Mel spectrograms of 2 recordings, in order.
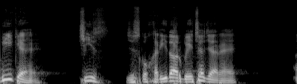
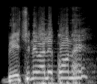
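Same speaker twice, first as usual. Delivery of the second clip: high, loud call to the hall; loud rhetorical question; 6 dB louder than usual. Acted. Preacher asking the congregation who the sellers are, loud. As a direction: fling the question out to the crowd.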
